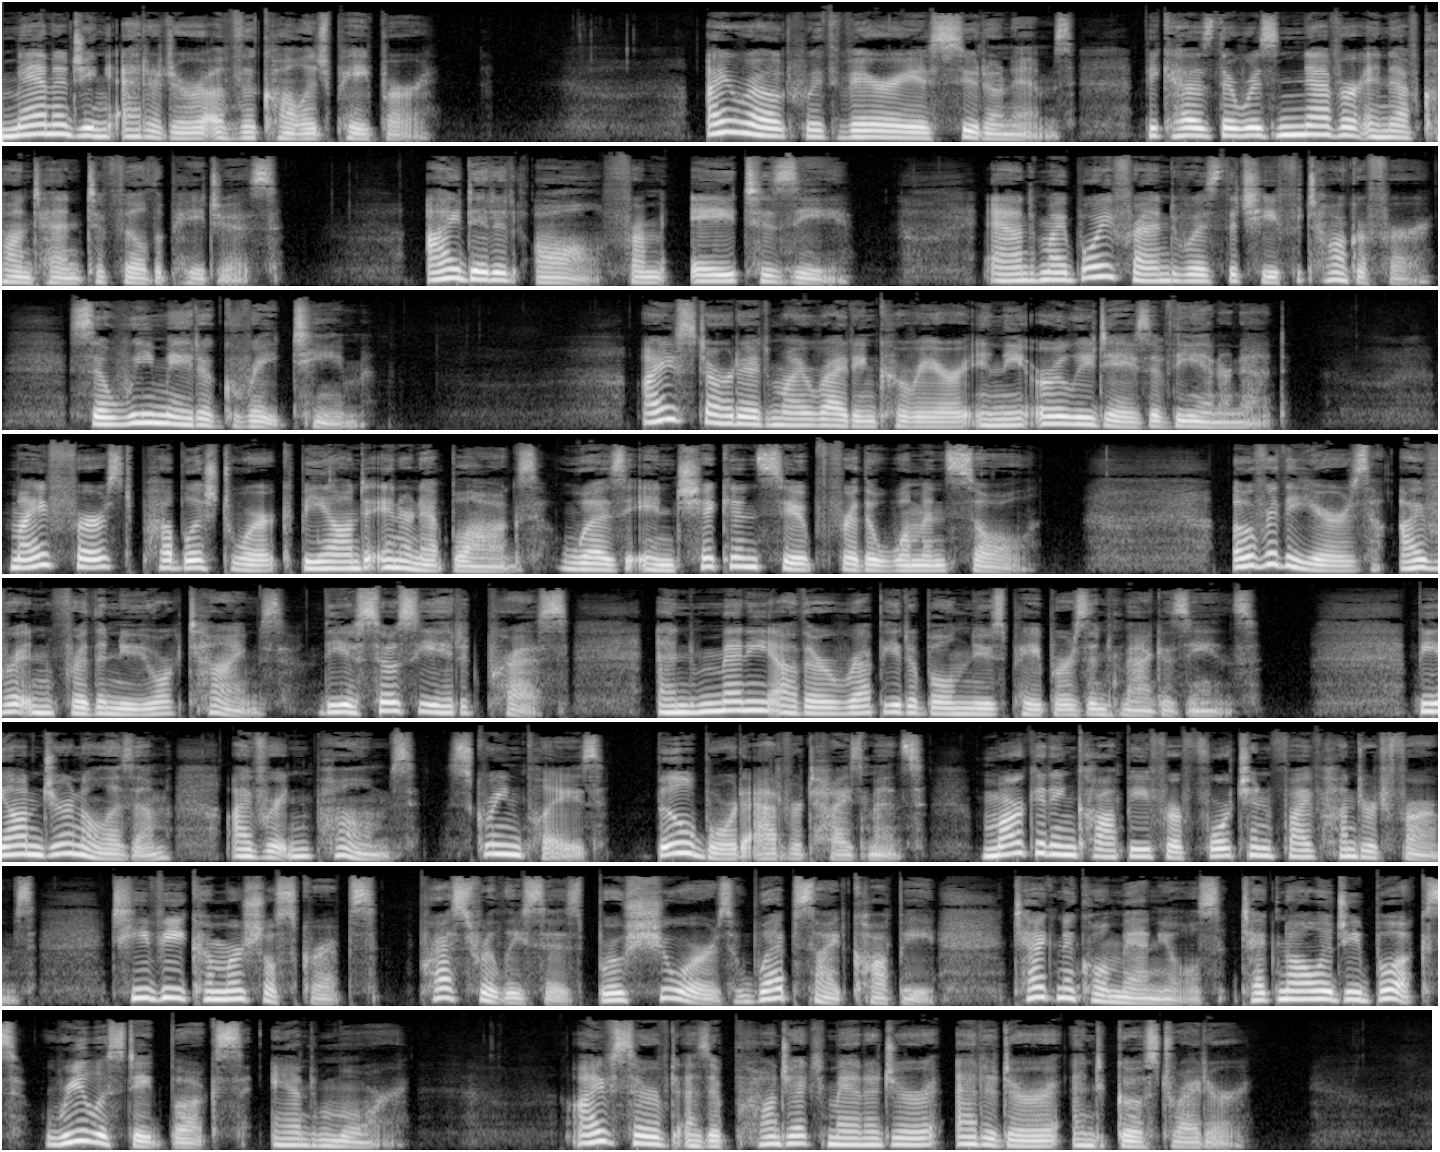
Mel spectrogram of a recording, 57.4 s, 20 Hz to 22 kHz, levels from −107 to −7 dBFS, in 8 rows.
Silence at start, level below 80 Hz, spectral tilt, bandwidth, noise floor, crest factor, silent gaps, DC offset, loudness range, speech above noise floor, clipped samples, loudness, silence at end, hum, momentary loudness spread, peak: 0 s; -70 dBFS; -4.5 dB/octave; 17 kHz; -78 dBFS; 16 dB; none; under 0.1%; 3 LU; 57 dB; under 0.1%; -21 LUFS; 0.95 s; none; 10 LU; -4 dBFS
